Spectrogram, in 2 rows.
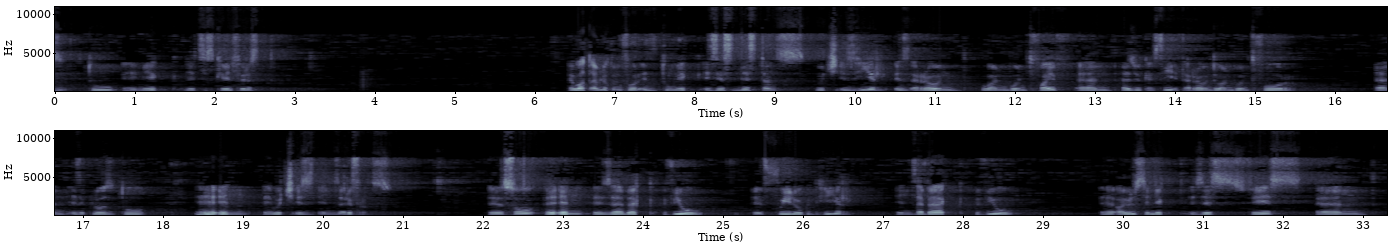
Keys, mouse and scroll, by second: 6.9-9.3 middle drag, 9.3-11.8 right drag, 11.8-14.4 middle drag, 14.4-14.8 scroll up 1, 14.8-16.4 scroll down 1, 16.4-17.0 scroll down 1, 19.6 KP_8, 20.1 KP_6, 20.6 z, 23.7-24.6 KP_6, 25.3 KP_1, 26.9-28.7 typing, 31.2-33.3 right drag.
